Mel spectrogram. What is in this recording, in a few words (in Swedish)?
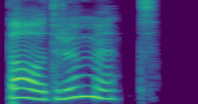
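"badrummet", Swedish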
